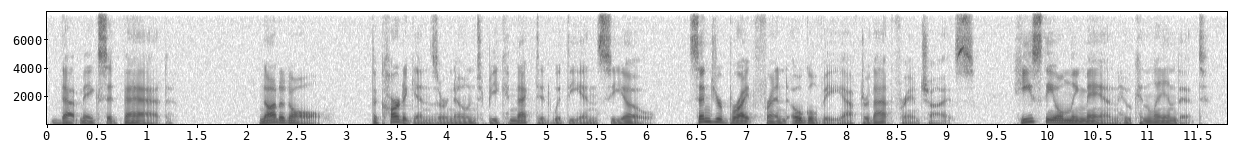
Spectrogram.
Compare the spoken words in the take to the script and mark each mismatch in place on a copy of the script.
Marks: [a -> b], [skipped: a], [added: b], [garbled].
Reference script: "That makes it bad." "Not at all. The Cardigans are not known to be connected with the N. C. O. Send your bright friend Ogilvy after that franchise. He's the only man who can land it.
"That makes it bad." "Not at all. The Cardigans are [skipped: not] known to be connected with the N. C. O. Send your bright friend Ogilvy after that franchise. He's the only man who can land it.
